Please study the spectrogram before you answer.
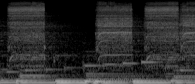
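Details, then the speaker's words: Tamron 17-50mm f/2.8 XR Di II LD non-stabilized APS-C zoom lens autofocusing: short bursts of buzzy geared whirring from the somewhat noisy but quick, accurate AF motor; normal. "unfortunately the autofocus motor is a bit noisy as you can"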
